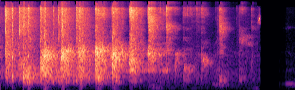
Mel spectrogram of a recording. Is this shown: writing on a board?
no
